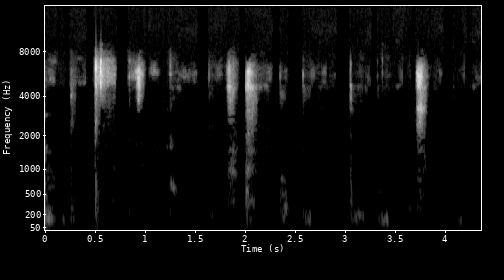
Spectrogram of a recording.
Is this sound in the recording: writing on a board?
yes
